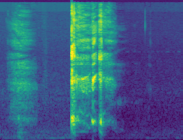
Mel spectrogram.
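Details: A woman with cystic fibrosis takes a soft breath, then gives one forceful cough burst followed by two short, sharp coughs in quick succession: a cystic fibrosis cough.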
